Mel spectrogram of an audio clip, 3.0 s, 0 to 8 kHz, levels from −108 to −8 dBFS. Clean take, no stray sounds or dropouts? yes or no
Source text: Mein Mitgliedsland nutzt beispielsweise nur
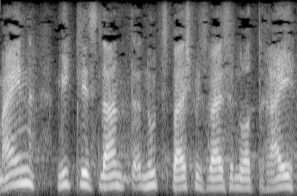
yes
